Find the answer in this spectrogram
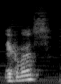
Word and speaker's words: Ekamos: I will say at this point for Ekamos, and how do you pronounce that? Ekamos? Ekamos? Yeah, it's just what you said, Ekamos.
